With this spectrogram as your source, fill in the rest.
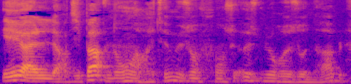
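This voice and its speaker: A man's voice: lowish voice, normal speed, mellow. A man with a Southern French accent giving a casual spiritual talk, rambling and hesitant, full of fillers and repeated words. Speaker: religious brother giving a live talk.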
